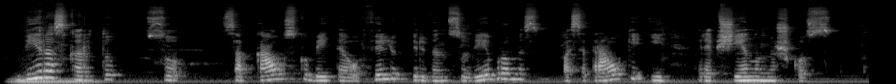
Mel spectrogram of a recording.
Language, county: Lithuanian, Tauragė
